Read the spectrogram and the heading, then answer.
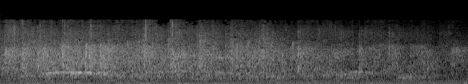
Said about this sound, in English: So give him a bit of a clap, if you wouldn't mind.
